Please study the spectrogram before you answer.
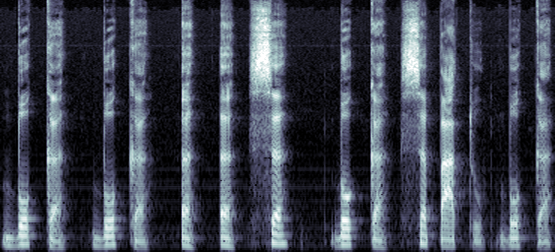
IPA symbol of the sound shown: ɐ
